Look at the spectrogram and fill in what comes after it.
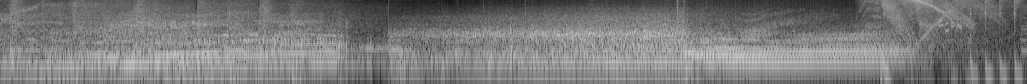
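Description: Sports car engine revving hard under acceleration. Its pitch climbs twice as it runs up through the gears, then it sweeps quickly past near the end.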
